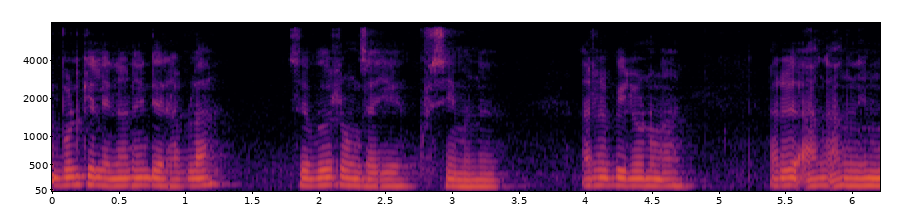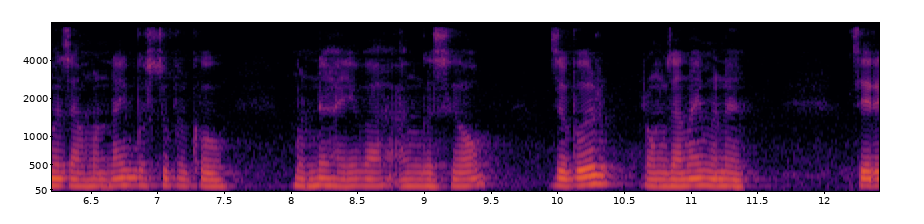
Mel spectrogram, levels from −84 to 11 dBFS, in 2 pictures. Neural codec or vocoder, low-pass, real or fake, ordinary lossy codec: vocoder, 22.05 kHz, 80 mel bands, WaveNeXt; 7.2 kHz; fake; none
